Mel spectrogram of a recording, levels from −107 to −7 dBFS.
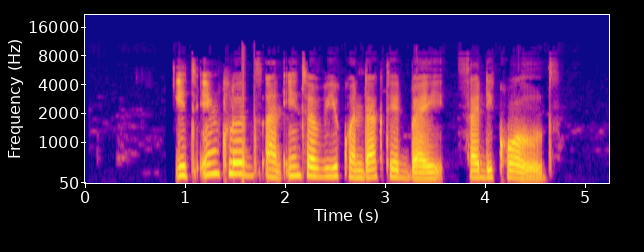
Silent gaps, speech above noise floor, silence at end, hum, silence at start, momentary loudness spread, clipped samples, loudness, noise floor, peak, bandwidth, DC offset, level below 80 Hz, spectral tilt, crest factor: none; 47 dB; 0.65 s; none; 0.9 s; 5 LU; under 0.1%; -15 LUFS; -61 dBFS; 0 dBFS; 8 kHz; under 0.1%; -58 dBFS; -7 dB/octave; 16 dB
